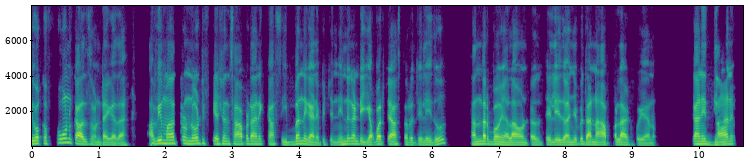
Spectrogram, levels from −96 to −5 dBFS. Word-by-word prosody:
ఒక్క 170 - -4
ఫోను 225 +2 0
కాల్సుంటాయి 130 -7 +2
గదా! 100 0 -1 0.4
అవి 175 - +4
మాత్రం 180 0 +1
నోటిఫికేషన్స్ 155 -3 -2
ఆపడానికి 145 0 0
కాస్త 135 +2 -4
ఇబ్బందిగా 145 +2 +1
అనిపిచ్చింది. 115 +2 -7
ఎందుకంటే, 155 0 0
ఎవరు 145 0 +3
చేస్తారో 125 -3 0
తెలీదు, 110 +4 -2 0.5
సందర్భం 140 0 +3
ఎలా 115 0 +4
ఉంటదో 110 0 -4
తెలీదు 125 +1 +1
అని 120 - -2
జెప్పి, 145 +3 -3
దాన్ని 120 -1 +1
ఆపలేకపోయాను, 110 -7 -1 0.6
కానీ 145 0 +4 0.2
దాని 135 +5 +2
135 Hz, 140 wpm, -24 LUFS, 115-150 Hz, 0.6 s, అవి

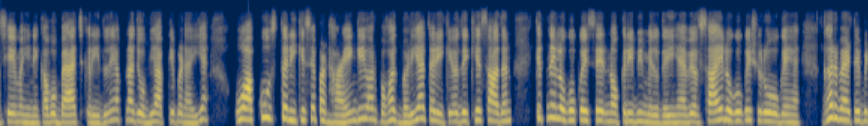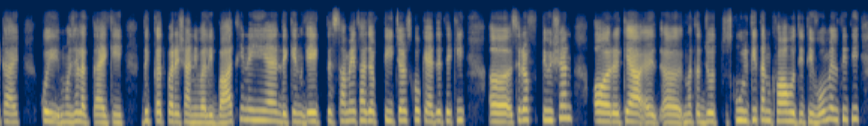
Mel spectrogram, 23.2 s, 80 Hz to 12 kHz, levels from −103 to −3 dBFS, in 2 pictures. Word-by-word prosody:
6 215 +3 -1
महीने 195 -2 -3
का, 195 +1 -2
वो 210 +1 0
बैच 200 0 +2
ख़रीद 190 -2 -3
लें 245 +5 -4
अपना 255 -1 -2
जो 220 -3 0
भी 195 +3 -3
आपकी 230 +3 -6
पढ़ाई 190 -4 -4
है। 280 0 -3 0.4
वो 280 - +3
आपको 275 +4 +5
उस 300 -2 -3
तरीक़े 260 -3 +2
से 290 +3 -2
पढ़ाएँगे 220 +4 0
और 285 -1 -1
बहुत 235 +1 -1
बढिया 210 +10 +1
तरीक़े 220 -5 -1
और 220 - 0
देखिए 235 +3 +1
साधन 240 -1 +1 0.3
कितने 310 +1 +1
लोगों 260 -4 +3
को 265 - -1
इससे 250 0 +2
नौकरी 225 0 0
भी 230 +1 -2
मिल 200 -2 -1
गई 190 +1 0
है, 195 0 -1
व्यवसाय 215 +5 +2
लोगों 235 -3 +2
के 260 +1 -1
शुरू 235 -2 0
हो 215 -1 +1
गए 205 +1 -1
हैं 195 -1 -4 0.3
घर 315 +4 +5
बैठे-बिठाए, 235 -5 0 0.3
कोई 225 -5 +1
मुझे 210 +3 -3
लगता 200 -2 -1
है 195 - +3
कि 195 +1 -5 0.3
दिक़्कत 235 -2 -1
परेशानी 210 -2 0
वाली 195 0 0
बात 210 +8 +1
ही 285 - -6
नहीं 260 -1 -1
है 240 -1 +2
लेकिन 215 +1 -2
एक 230 0 +3
समय 240 +4 -2
था 250 - +2
जब 240 -3 +1
टीचर्स 250 0 -1
को 260 - -1
कहते 235 -1 -1
थे 230 - +1
कि 255 +3 -3 0.4
अ, 215 -2 +5
सिर्फ़ 265 +5 -1
ट्यूशन 290 +5 0 0.4
और 220 -1 +5
क्या 225 -3 +6
अ 200 -1 0
अ, 200 -2 +1
मतलब 215 0 -4
जो 220 +1 +2 0.2
स्कूल 250 +5 +1
की 270 - -1
तनख़्वाह 245 -3 +2
होती 220 -2 0
थी 220 - 0
वो 210 +4 0
मिलती 275 0 -2
थी 290 0 -2
230 Hz, 215 wpm, -23 LUFS, 205-255 Hz, 0.4 s, क्या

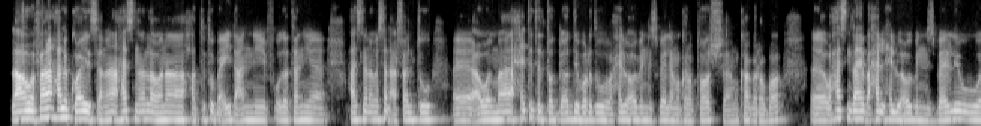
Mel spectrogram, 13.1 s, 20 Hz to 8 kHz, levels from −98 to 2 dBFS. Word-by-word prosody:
لأ 130 +1 +9
هو 145 0 +7
فعلًا 165 +5 +8
حل 165 0 +6
كويس، 145 -4 +3
يعني 120 0 -1
أنا 135 0 +3
حاسس 140 +2 0
إن 135 - -2
أنا 140 0 -1
لو 130 -2 +2
أنا 130 -1 +3
حطيته 125 +2 -6
بعيد 120 +1 -3
عني 120 +3 -1
في 120 +1 -21
أوضة 120 - -3
تانية، 120 -1 -3 0.3
حاسس 125 +2 -2
إن 135 - -1
أنا - - -3
مثلًا 130 -3 -3
قفلته 125 +3 -2 0.3
آآ 115 +1 -2
أول 125 +2 +2
ما 135 +1 +2
حتة 145 +1 -4
التطبيقات 125 -1 -3
دي 135 +1 0
برضه 125 -1 -1
حلوة 130 +1 -2
أوي 120 - -2
بالنسبة 120 0 -5
لي، 120 0 -3
أنا 115 - -5
ما 110 - -7
جربتهاش 115 +3 -6
أنا 100 +1 -8
ممكن 110 +3 -5
أجربها، 115 +2 -4 0.4
آآ 115 +1 -1
وحاسس 150 +7 -1
إن 145 - -2
ده 145 - +5
هيبقى 145 0 +1
حل 135 -2 0
حلو 130 -1 0
أوي 125 0 0
بالنسبة 120 -1 -4
لي، 145 +3 +1
و 135 -2 -1
125 Hz, 235 wpm, -20 LUFS, 120-135 Hz, 0.4 s, لأ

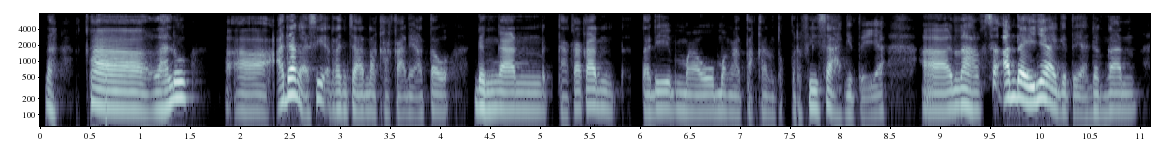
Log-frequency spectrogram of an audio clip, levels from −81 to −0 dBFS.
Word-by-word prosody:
Nah, - - -6 0.2
ka 165 - -1 0.6
lalu, 150 +11 +3 0.4
a 125 -1 -4
ada 240 - +5
nggak - - -4
sih 200 - -1
rencana 125 -2 -5
Kakaknya, 110 -1 -11
atau 120 +1 -6 0.2
dengan 130 -2 -2
Kakak 120 +5 -8
kan 150 -1 +2 0.4
tadi 135 +2 -5
mau 120 -2 -5
mengatakan 120 -1 -11
untuk - - -21
berpisah 140 +5 -5
gitu 115 -3 -12
ya, 110 +4 -10 0.4
eee, 130 +1 0
nah 150 -4 +1
seandainya 195 0 +6
gitu 120 -2 -8
ya 105 - -11
dengan, 125 +1 -7
130 Hz, 140 wpm, -23 LUFS, 120-135 Hz, 0.6 s, seandainya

